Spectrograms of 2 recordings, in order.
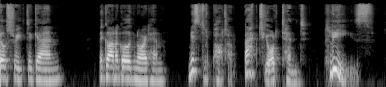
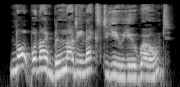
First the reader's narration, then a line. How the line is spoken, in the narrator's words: Goyle yelled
